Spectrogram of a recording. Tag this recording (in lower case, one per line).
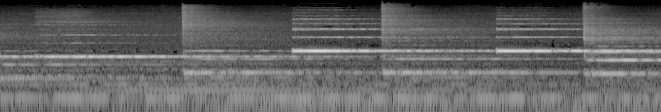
music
